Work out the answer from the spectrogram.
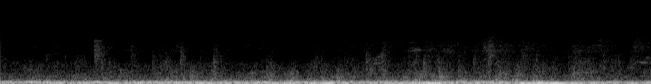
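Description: A moving train's running rumble heard from inside the coach: a steady low rumble of wheels on track, with scattered short clicks about once a second.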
